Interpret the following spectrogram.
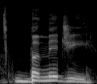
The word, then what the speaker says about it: Bemidji: Or just you would know how it's pronounced. Bemidji.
